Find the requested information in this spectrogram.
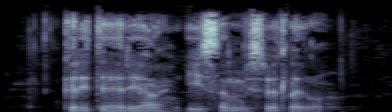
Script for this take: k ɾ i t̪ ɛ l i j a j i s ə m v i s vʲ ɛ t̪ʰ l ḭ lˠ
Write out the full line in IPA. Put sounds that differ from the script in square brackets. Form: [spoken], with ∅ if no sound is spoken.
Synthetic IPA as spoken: k ɾ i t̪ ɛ [ɾ] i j a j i s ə m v i s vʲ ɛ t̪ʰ l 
